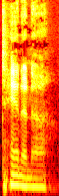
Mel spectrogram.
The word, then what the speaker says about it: Tanana: Together, it's pronounced Tanana. – Tanana? – According to another show on Discovery.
